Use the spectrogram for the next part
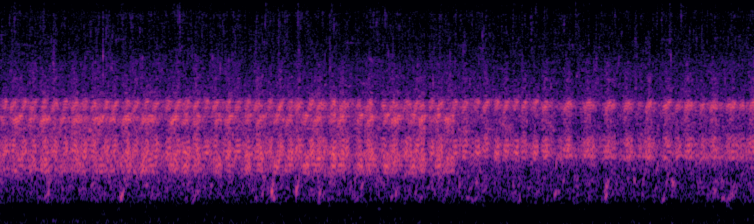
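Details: Frogs chorusing along a river; a thick pulsed trill runs on, then part of the chorus drops out about two-thirds through, leaving a thinner rattling buzz with soft repeated clicks.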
